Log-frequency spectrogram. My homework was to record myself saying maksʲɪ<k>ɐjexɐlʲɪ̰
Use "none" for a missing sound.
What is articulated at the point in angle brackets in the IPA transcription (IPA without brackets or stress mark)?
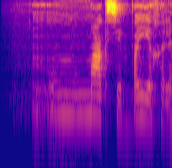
p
